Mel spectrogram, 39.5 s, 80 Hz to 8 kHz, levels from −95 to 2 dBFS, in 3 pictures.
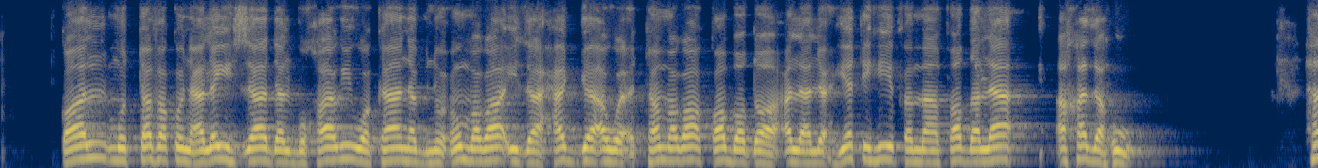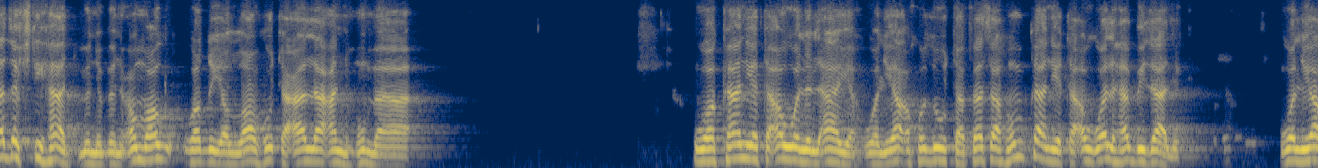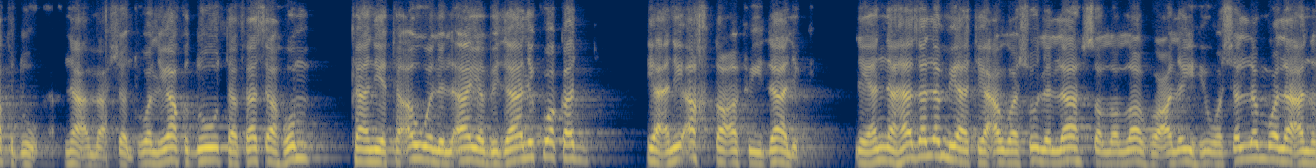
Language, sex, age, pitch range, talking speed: Arabic, male, 50-69, 150-185 Hz, 95 wpm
